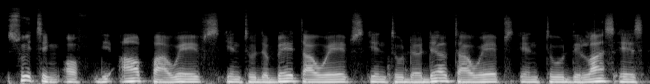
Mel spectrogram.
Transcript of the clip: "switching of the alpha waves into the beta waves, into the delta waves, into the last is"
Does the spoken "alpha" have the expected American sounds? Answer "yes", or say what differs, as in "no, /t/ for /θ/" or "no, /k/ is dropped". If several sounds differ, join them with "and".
no, /p/ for /f/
